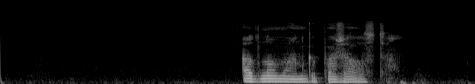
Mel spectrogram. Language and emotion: Russian, neutral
